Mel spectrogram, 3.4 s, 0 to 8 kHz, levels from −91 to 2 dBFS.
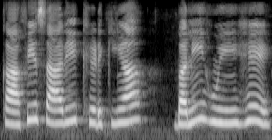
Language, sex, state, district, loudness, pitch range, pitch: Hindi, female, Madhya Pradesh, Bhopal, -17 LUFS, 255-300 Hz, 265 Hz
